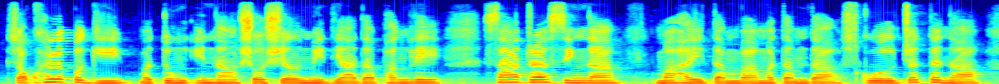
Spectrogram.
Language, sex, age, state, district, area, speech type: Manipuri, female, 30-45, Manipur, Tengnoupal, urban, spontaneous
